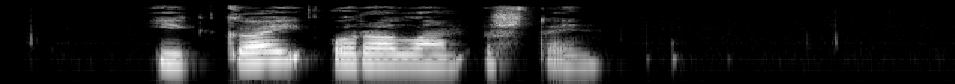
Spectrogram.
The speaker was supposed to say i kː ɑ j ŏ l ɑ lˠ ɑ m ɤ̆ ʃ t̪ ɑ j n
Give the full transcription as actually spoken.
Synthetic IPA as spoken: i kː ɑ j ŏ ɾ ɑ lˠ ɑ m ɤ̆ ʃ t̪ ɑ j n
